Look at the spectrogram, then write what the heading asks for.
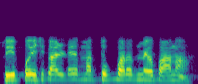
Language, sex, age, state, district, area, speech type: Goan Konkani, male, 45-60, Goa, Canacona, rural, conversation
